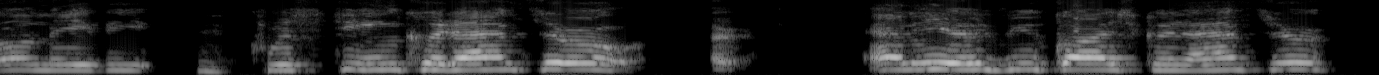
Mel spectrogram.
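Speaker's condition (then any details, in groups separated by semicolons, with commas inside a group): Cerebral palsy; uses wheelchair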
